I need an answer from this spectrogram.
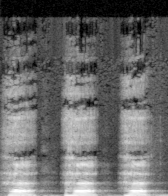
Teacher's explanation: the air that just comes out from the bottom of the throat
